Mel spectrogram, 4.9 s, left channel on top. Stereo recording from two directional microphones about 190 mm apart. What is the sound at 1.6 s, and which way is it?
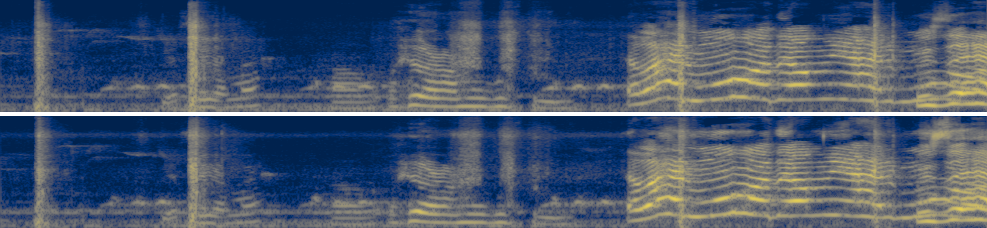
Speech, 10° left (ahead or behind).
